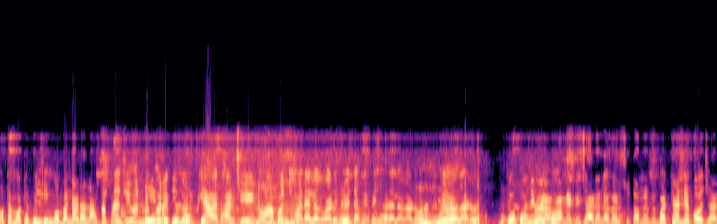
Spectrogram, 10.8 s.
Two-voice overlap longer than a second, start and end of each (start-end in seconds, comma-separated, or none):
none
